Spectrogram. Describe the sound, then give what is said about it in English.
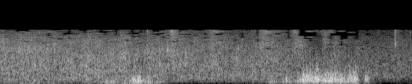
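A steady, rushing wash of a briskly running, overflowing creek fills the scene, with a few louder surges and splashes breaking through the constant churn; no one speaks. “The creek is running very brisk. It has been overflowing.”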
